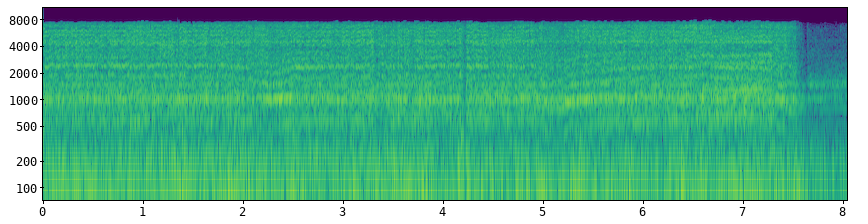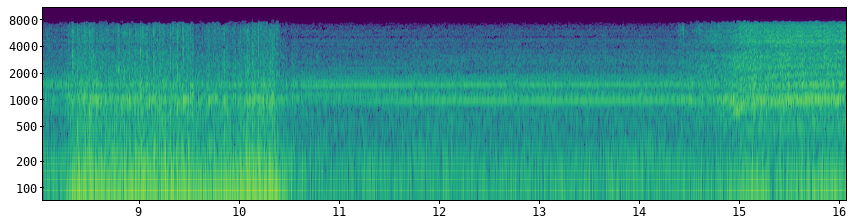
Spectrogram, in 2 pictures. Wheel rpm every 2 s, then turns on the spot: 160, 150, 150, 100, 30, 10, 0, 70.
6-12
